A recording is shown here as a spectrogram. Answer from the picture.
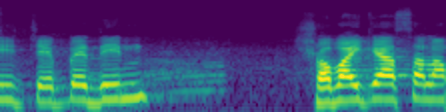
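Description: A man speaking to the camera, with a short pause about a second in.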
